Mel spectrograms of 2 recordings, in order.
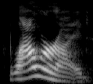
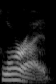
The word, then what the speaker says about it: fluoride: So, I'm going to take off a half a mark if you spell it o U because if you write it O U it becomes floweride instead of fluoride.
